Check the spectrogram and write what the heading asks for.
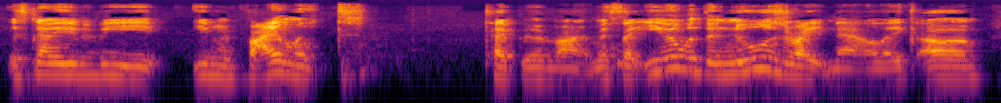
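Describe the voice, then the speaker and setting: A woman's voice: low-pitched, animated, brisk, fairly bright tone, breathy edge. A woman astrologer who is a guest on a video-call livestream and explains things in a matter-of-fact way. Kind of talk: casual conversation.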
